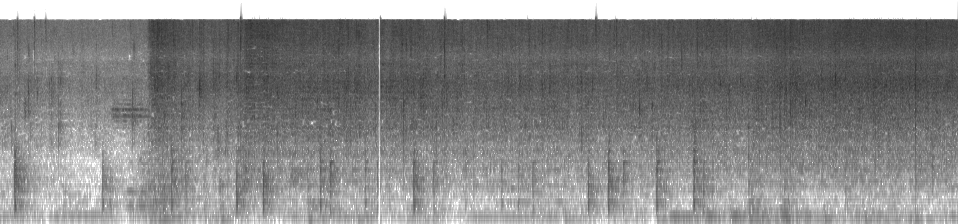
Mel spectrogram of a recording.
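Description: Chopped onions tipped into hot ghee and oil in a nonstick kadhai, the sizzle jumping suddenly louder about a second and a half in as they hit the fat and then carrying on steadily. A wooden spatula scrapes and taps against the pan as the onions are pushed in and stirred.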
